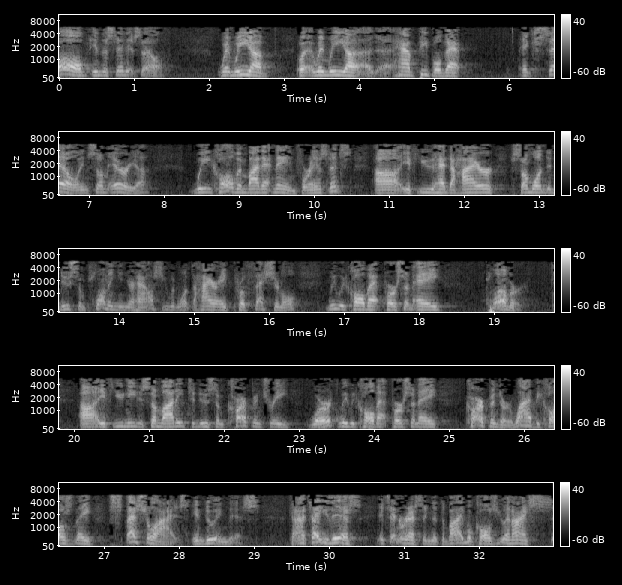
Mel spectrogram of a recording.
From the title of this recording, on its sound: Ketha Heights Baptist Church ~ Live Broadcast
